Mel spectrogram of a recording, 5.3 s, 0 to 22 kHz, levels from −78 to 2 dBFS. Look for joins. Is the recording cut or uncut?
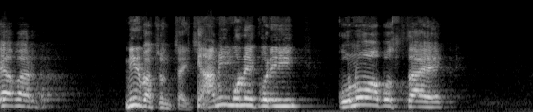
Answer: cut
